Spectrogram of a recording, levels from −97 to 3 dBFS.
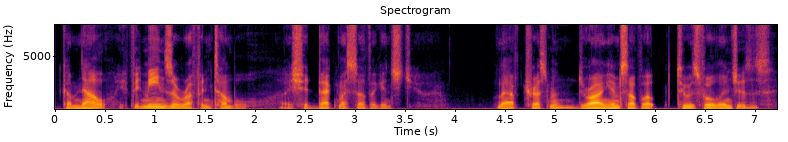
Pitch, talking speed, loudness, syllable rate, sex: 110 Hz, 200 wpm, -21 LUFS, 5.5 syllables/s, male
